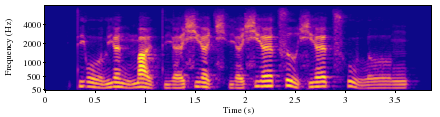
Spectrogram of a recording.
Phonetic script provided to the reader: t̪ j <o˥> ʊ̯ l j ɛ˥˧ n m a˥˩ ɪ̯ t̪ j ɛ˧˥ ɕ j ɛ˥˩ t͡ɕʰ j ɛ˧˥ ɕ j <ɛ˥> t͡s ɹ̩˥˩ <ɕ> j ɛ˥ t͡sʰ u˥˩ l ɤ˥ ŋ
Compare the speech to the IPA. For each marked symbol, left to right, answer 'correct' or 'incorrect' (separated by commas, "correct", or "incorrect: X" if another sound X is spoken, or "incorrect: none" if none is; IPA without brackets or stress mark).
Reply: incorrect: o˥˧, correct, correct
